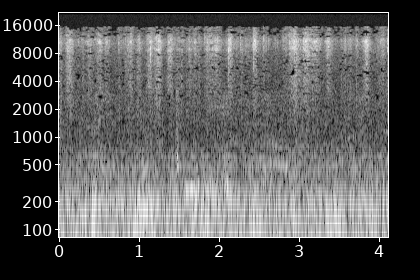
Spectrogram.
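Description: Pen writing on paper, faint scratching strokes as words are written out.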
